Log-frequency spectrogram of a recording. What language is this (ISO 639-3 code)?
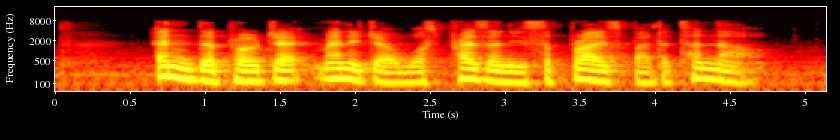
eng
